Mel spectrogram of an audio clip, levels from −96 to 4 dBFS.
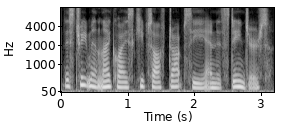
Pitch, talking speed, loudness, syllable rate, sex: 195 Hz, 170 wpm, -16 LUFS, 4.9 syllables/s, female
